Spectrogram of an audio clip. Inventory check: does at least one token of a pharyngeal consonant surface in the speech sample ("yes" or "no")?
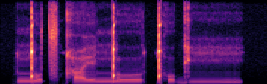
no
